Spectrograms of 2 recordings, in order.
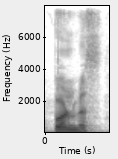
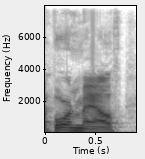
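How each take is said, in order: First: Bournemouth with a reduced last syllable, "BORN-muth"; English pronunciation. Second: Bournemouth ending in a full "mouth"; American pronunciation. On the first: Co-host confirms how the English say it, English pronunciation. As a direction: say Bournemouth softly, ending in a short "muth". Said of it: "said that with an English accent". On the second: Co-host echoes the American reading of the town, American pronunciation. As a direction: say Bournemouth as "born-mouth", both parts clear. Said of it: "pronouncing it with an American accent". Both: Shown as a demonstration.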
